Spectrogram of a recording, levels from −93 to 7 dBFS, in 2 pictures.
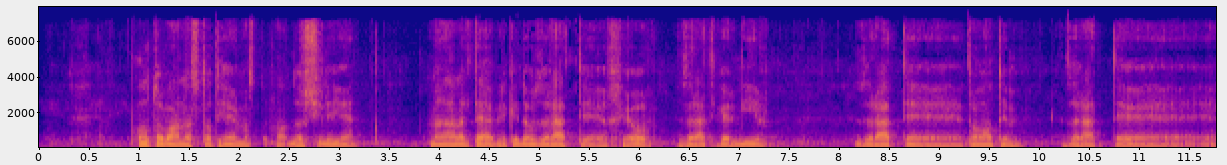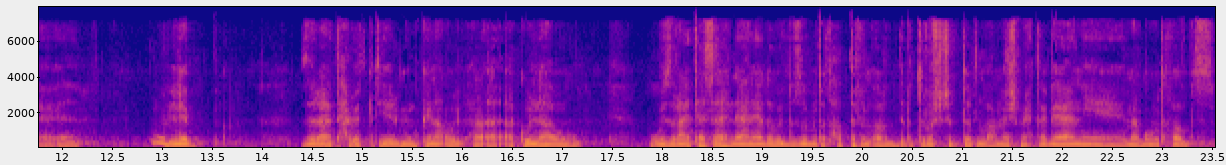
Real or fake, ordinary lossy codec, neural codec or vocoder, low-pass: fake; AAC, 32 kbps; codec, 16 kHz, 4.8 kbps, FACodec; 7.2 kHz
